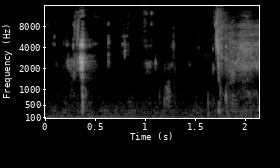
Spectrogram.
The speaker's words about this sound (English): Sorry, I'm eating peanuts at the same time.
